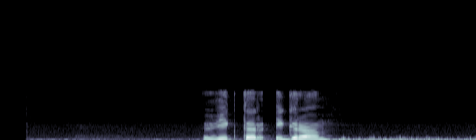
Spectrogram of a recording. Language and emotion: Russian, neutral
